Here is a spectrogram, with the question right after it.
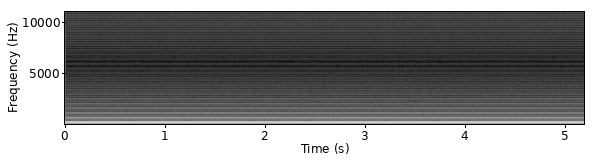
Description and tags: Triangle wave @ 220hz from Roland Modular synth: System 100M.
